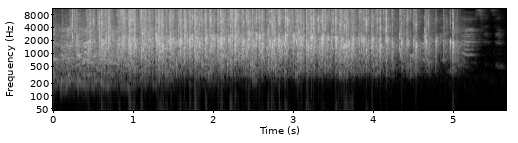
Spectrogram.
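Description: Loud, dense applause from an audience at a state governor's event about a workforce investment, close and sustained for about five seconds before cutting off abruptly.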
